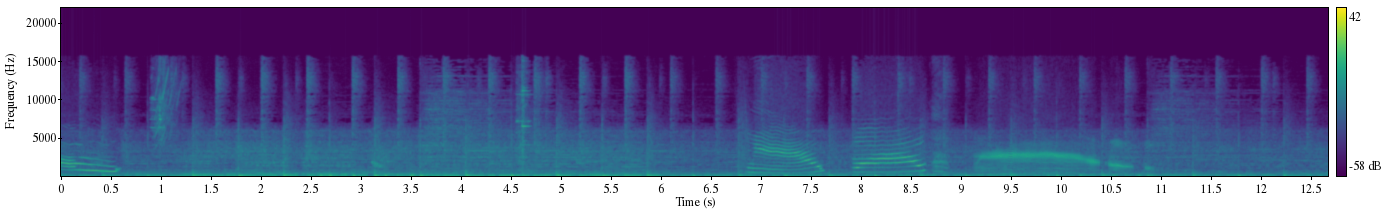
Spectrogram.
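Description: A cartoonish cat character meows and yowls repeatedly in Persona 5 during Kamoshida's Palace, rising and falling cries over game music and voiced dialogue.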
